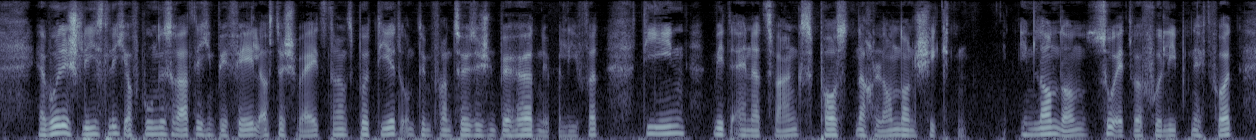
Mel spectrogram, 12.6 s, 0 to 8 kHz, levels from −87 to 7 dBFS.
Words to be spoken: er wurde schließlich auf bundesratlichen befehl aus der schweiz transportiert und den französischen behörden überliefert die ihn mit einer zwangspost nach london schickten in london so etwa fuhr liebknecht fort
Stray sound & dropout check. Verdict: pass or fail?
fail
